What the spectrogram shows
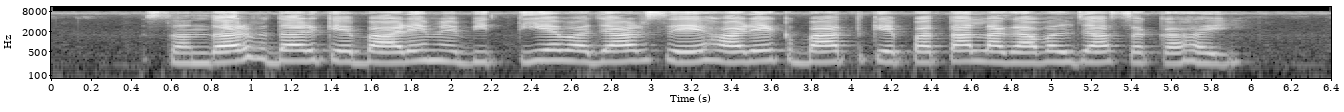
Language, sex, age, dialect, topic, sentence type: Magahi, female, 36-40, Western, banking, statement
